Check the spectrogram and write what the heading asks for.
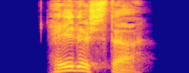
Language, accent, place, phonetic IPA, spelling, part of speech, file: German, Germany, Berlin, [ˈhɛldɪʃstɐ], heldischster, adjective, De-heldischster.ogg
- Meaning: inflection of heldisch: 1. strong/mixed nominative masculine singular superlative degree 2. strong genitive/dative feminine singular superlative degree 3. strong genitive plural superlative degree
